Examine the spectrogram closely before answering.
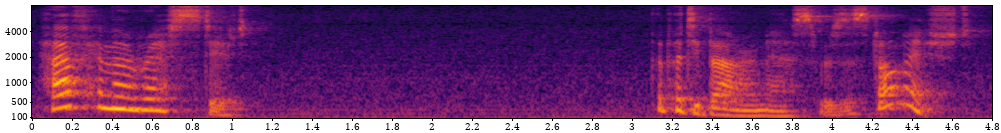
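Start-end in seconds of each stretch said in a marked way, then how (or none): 0.0-1.1 abrupt. Acted. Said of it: "she said abruptly".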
